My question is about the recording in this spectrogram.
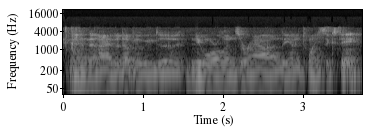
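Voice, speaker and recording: A musician in his thirties, from the United States, telling his story in a relaxed, casual interview. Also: deep voice, brisk, slight background noise. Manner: relaxed storytelling with light laughs. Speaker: musician guest. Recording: distant mic, echoey dull room.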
